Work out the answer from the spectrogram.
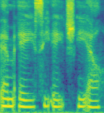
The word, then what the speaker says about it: Machel: The last name is Machel. Rhymes with Rachel.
